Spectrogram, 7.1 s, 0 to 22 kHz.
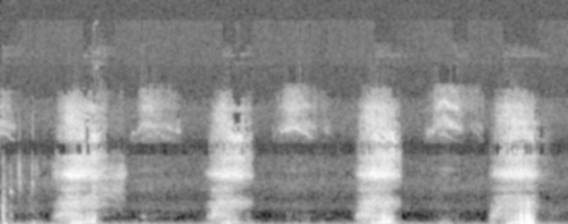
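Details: Russian Blue cat snoring steadily while asleep, recorded November 8, 2022: four broad, rasping breaths roughly every two seconds, each swelling then fading, with a faint whistling tone inside the louder snores; the room is otherwise quiet.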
